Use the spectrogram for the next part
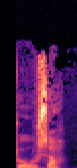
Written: dosis

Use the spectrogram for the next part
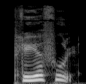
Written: plørefuld

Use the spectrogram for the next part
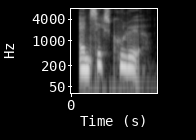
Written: ansigtskulør

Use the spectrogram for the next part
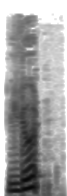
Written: lunde

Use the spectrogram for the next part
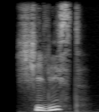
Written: CELLISTEN

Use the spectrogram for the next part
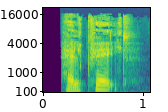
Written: halvkvalt

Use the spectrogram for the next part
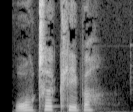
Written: ROTORKLIPPER

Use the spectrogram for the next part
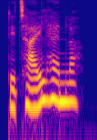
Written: detailhandler

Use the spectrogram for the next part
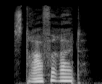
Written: strafferet

